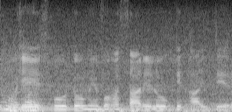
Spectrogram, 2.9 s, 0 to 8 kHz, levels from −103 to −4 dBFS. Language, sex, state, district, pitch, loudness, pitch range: Hindi, male, Madhya Pradesh, Katni, 110 Hz, -17 LUFS, 110-115 Hz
